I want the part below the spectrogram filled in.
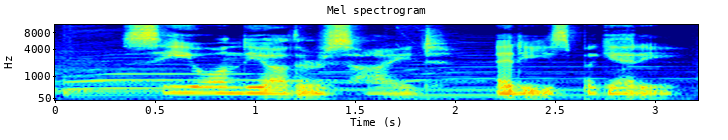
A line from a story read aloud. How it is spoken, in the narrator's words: whispered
